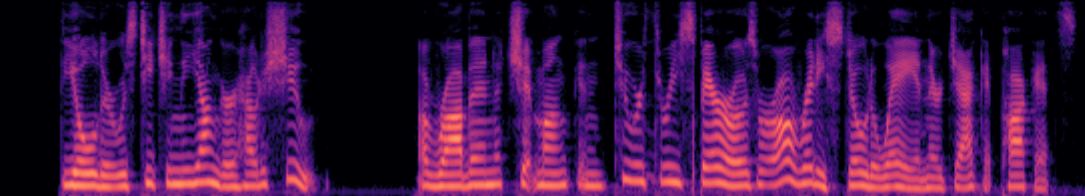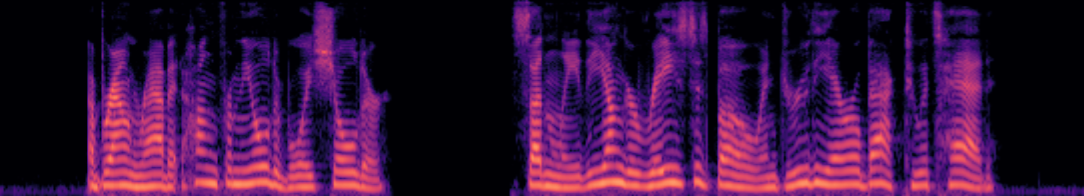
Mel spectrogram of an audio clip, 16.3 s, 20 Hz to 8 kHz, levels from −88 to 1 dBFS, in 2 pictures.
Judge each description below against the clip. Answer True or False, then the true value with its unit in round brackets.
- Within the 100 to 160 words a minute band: False (180 wpm)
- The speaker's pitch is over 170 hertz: True (190 Hz)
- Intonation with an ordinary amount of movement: True (3.6 semitones)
